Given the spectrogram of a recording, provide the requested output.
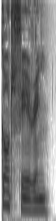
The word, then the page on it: god-fearing: British English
